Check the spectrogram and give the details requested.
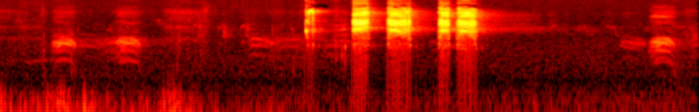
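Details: Black francolin (kala teetar) giving its harsh call: a burst of five loud, scratchy, rasping notes in under two seconds, preceded by softer, hoarse notes from another bird and low rumbling background noise.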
